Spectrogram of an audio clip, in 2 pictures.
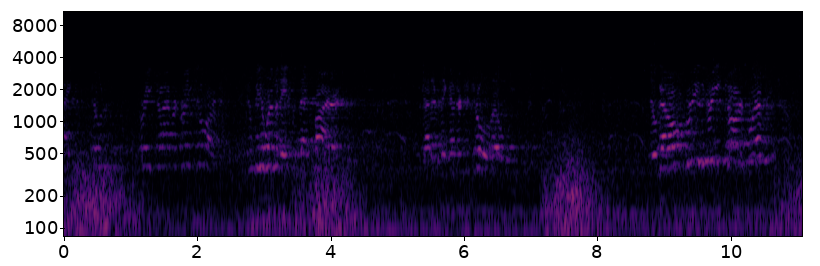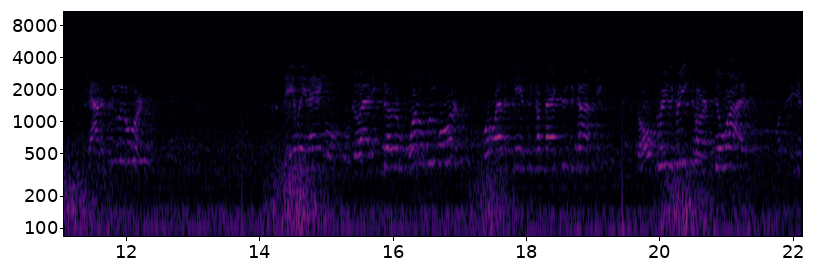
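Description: Indistinct talking, quieter than the commentary around it, with short low rumbles between the phrases.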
